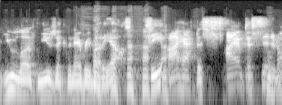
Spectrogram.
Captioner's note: laughing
